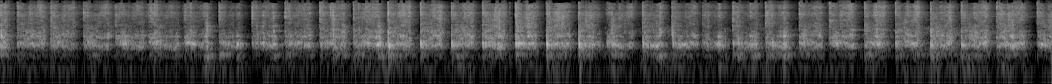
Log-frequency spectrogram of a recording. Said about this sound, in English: So stir that through.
